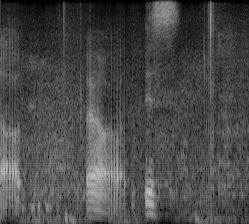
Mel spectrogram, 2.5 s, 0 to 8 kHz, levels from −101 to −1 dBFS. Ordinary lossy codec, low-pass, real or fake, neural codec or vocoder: none; none; fake; codec, 16 kHz, 2 kbps, X-Codec, HuBERT features, trained on balanced general audio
